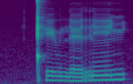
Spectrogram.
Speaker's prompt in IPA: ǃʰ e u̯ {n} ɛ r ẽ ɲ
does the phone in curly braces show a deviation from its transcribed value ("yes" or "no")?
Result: no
